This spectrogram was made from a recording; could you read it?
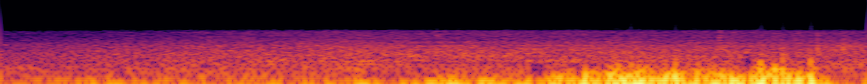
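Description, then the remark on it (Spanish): A sea blowhole (bufadero) on La Graciosa island, formed by sea erosion of the abrupt basalt coast and spouting a great jet of water, rumbles and roars with a steady wash of churning water that swells into heavier, booming surges of spray toward the end. Deep, muffled and loud, with no voices. “Pues si os parece, vamos a escuchar otro de los fenómenos fascinantes de una de estas islas, de La Graciosa, los bufaderos.”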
